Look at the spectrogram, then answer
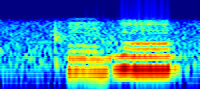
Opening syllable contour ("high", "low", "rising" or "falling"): low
